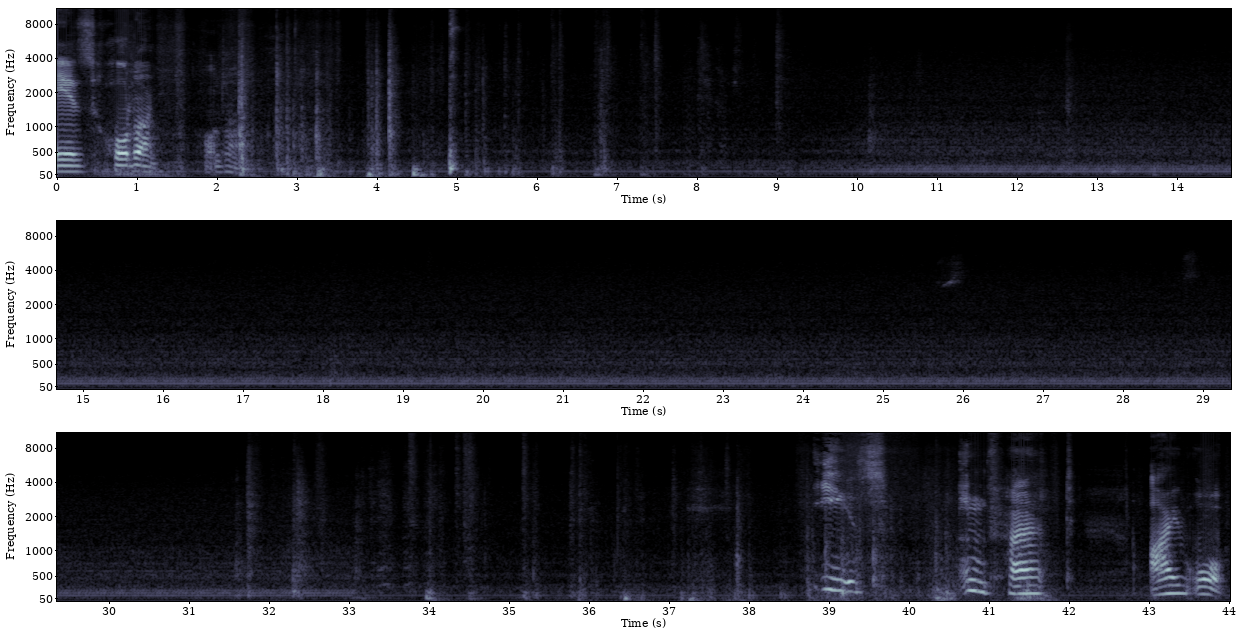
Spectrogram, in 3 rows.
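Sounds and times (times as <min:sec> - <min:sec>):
low machine hum: 0:00.0 - 0:44.0.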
